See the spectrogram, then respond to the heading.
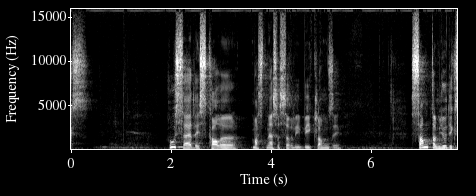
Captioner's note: laughter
